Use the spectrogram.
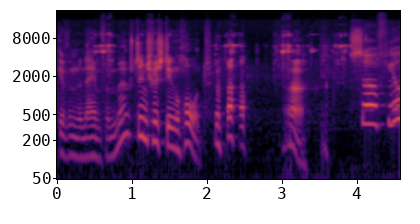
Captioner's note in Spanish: risas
